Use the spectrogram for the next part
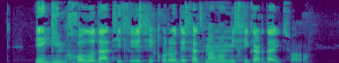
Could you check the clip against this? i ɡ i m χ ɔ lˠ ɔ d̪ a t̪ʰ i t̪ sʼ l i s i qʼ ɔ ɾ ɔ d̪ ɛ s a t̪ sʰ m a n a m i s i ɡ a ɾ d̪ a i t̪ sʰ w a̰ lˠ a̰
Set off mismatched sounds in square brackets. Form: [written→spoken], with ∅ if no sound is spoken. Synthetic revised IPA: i ɡ i m χ ɔ lˠ ɔ d̪ a t̪ʰ i t̪ sʼ l i s i qʼ ɔ ɾ ɔ d̪ ɛ s a t̪ sʰ m a [n→m] a m i s i ɡ a ɾ d̪ a i t̪ sʰ w a̰ lˠ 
